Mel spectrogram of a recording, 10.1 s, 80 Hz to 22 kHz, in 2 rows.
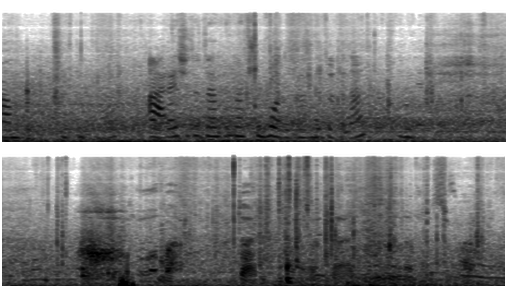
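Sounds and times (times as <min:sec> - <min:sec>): clicks and rustles: 0:06.7 - 0:10.0.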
